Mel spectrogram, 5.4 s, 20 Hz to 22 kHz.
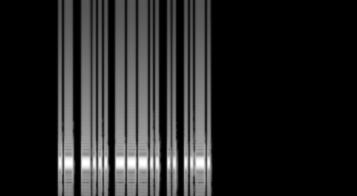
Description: Morse code, heard as a keyed tone, about 27 wpm, 700 Hz. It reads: AB8IF
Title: USA Call Signs - 5 Characters - Repeated 2x - 28wpm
